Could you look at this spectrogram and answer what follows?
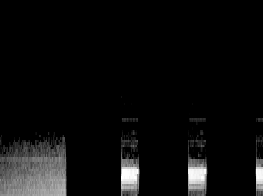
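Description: Steady broadcast hiss with a low hum that cuts off just over a second in, followed by three short, loud bursts of Emergency Alert System end-of-message data tones (the SAME 'NNNN' code), evenly spaced about a second and a half apart, marking the end of the alert.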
